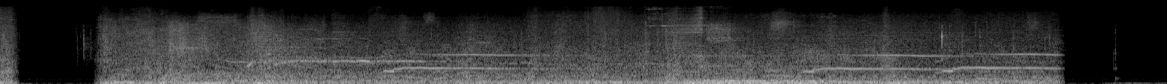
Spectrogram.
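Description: Fantasy battle effects burst and clash loudly.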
